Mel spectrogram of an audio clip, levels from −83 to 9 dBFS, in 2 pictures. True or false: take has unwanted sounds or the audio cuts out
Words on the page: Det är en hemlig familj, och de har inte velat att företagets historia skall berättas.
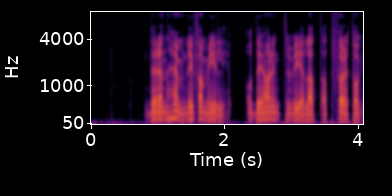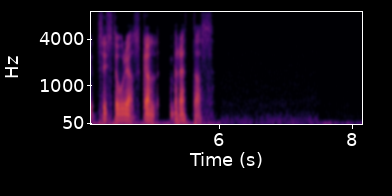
false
